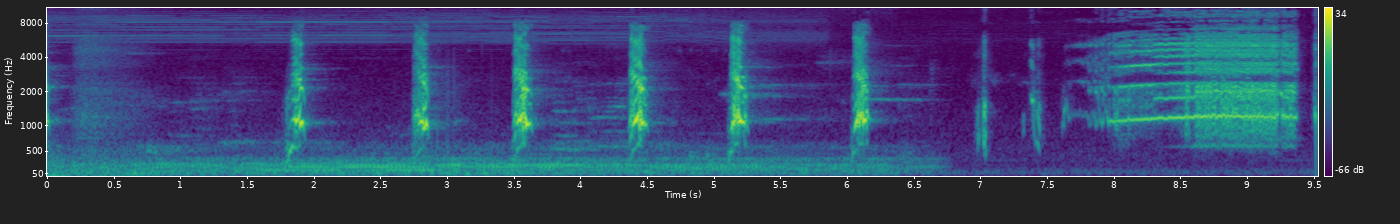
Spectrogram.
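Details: Puppies competing for toys on green grass: six short, sharp yips at a steady pace under a low hum, then a few faint clicks and a sustained tonal squeal at the end.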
